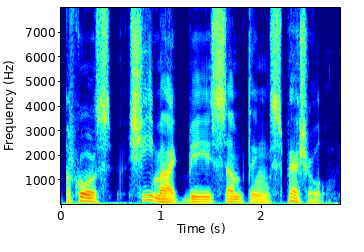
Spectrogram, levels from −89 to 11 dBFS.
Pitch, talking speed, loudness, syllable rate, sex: 110 Hz, 150 wpm, -17 LUFS, 4.4 syllables/s, male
